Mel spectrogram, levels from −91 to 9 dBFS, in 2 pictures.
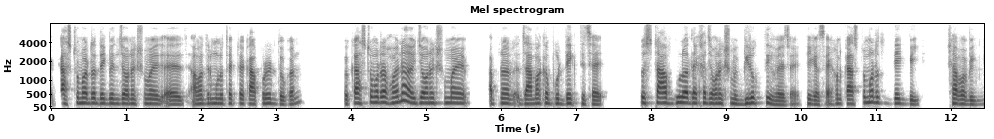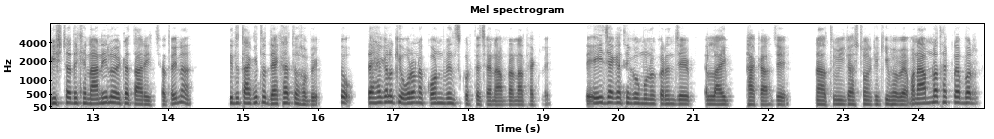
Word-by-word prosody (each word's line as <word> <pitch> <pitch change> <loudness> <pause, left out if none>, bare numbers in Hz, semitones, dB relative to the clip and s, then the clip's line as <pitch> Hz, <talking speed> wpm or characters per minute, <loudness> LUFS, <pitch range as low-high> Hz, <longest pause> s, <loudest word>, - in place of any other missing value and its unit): কাস্টমাররা 180 +1 +2
দেখবেন 170 0 0
যে - - +4
অনেক 165 -1 -2
সময় 165 -1 +1
অ্যা - - +3 0.3
আমাদের 160 +2 0
মূলত 165 -1 -1
একটা 165 +1 -2
কাপড়ের 165 +3 +1
দোকান। 145 +3 -2 0.6
তো - - -3
কাস্টমাররা 200 +3 +3
হয় 195 +3 +3
না, - - +5
ওইযে 185 +1 +1
অনেক 185 -1 -1
সময় 185 -1 +1 0.4
আপনার 170 +2 -1 0.2
জামাকাপড় 165 +1 +1
দেখতে 170 0 -1
চায়। 140 -1 +1 0.5
তো - - +2
স্টাফগুলা 190 0 +4
দেখা 185 +1 0
যায় 170 -1 +2
অনেক 170 -1 0
সময় 160 -3 -2
বিরক্তি 185 +1 +1
হয়ে 130 -1 +1
যায়, - - -8
ঠিক 160 - -2
আছে। 130 - -7
এখন 165 +4 -5
কাস্টমাররা 195 +7 +1
তো - - -23
দেখবেই 150 -5 -1 0.4
স্বাভাবিক। 150 -5 +1
২০ 180 0 +2
টা 195 - +6
দেখে 185 0 0
না 160 - +6
নিলেও 195 +1 +4
এটা 175 0 +2
তার 145 -1 +4
ইচ্ছা, 135 0 -7
তাই 160 - +1
না? - - 0 0.5
কিন্তু 185 -1 0
তাকে 175 +2 +3
তো - - +3
দেখাতে 180 +3 +2
হবে। 130 -2 -1 0.3
তো - - +3 0.3
দেখা 190 +1 +5
গেলো 215 0 +3
কি? 200 - +1
ওরা 185 +2 +4
না - - 0
কনভিন্স 180 -2 0
করতে 150 -1 -2
চায় 130 - +1
না - - +3
আমরা 130 +1 -2
না - - +2
থাকলে। 130 0 -7 0.5
তা - - -1
এই 195 - +4
জায়গা 190 -1 +4
থেকেও 175 -2 0
মনে 155 -1 -1
করেন 155 -1 0
যে 150 - +3 0.4
লাইভ 135 0 +2 0.3
থাকা 130 -1 +1
যে, 140 - +1 0.5
না, 140 - +4
তুমি 145 0 -2
কাস্টমার 140 0 -2
কে 140 - -4
কিভাবে 140 -2 +1
মানে 160 +1 +4
আমরা 200 +4 +2
থাকলে 205 0 -2
আবার 185 0 +3
170 Hz, 205 wpm, -23 LUFS, 150-185 Hz, 0.6 s, টা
